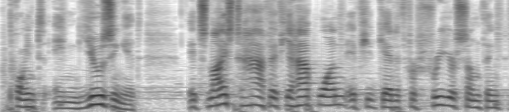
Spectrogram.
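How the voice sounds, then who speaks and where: A man giving a casual, opinionated tech review in a conversational manner. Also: mid-range voice. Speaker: product reviewer.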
